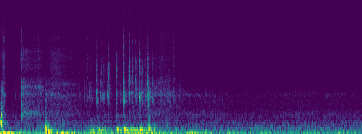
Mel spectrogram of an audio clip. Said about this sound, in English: I'll type and. Talk at the same time.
